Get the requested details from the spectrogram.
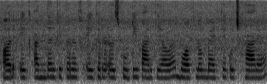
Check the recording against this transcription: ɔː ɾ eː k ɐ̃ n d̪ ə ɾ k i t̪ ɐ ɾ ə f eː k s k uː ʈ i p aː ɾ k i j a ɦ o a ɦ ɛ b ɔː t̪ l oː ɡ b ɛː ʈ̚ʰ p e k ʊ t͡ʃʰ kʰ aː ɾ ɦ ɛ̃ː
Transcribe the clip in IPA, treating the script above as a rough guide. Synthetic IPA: ɔː ɾ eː k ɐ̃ n d̪ ə ɾ k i t̪ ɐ ɾ ə f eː k s k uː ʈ i p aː ɾ k i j a ɦ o a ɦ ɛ b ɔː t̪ l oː ɡ b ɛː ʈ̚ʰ k e k ʊ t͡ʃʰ kʰ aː ɾ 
